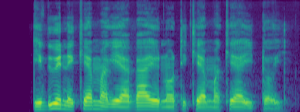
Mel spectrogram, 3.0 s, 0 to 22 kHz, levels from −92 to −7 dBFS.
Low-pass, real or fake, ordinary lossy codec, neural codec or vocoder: none; fake; none; vocoder, 44.1 kHz, 128 mel bands, Pupu-Vocoder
